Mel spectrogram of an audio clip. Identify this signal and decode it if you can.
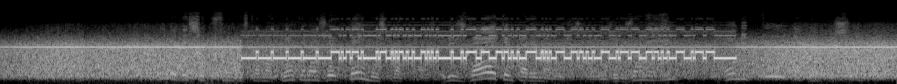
RTTY (50 baud, 450 Hz shift), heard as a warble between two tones, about 1500 Hz centre, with radio static, a steady whistle near 2190 Hz and speech in Portuguese. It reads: ZS4KTO 569 939 939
